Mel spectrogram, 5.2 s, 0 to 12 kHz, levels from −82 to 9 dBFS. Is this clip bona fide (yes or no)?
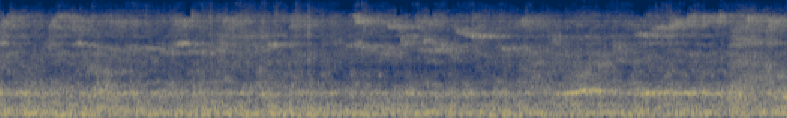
no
